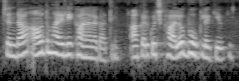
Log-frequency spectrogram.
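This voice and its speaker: A tender older mother figure from an audio novel, soothing and affectionate , as a woman narrator voices her. The voice sits a little high and mellow. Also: natural voice.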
